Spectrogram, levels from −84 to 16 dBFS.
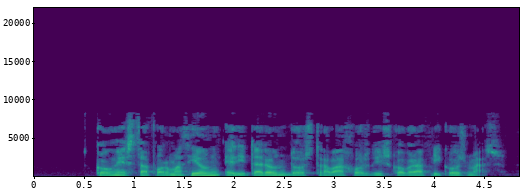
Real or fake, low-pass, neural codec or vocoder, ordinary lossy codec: fake; 10.8 kHz; codec, 44.1 kHz, 7.8 kbps, DAC; MP3, 32 kbps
